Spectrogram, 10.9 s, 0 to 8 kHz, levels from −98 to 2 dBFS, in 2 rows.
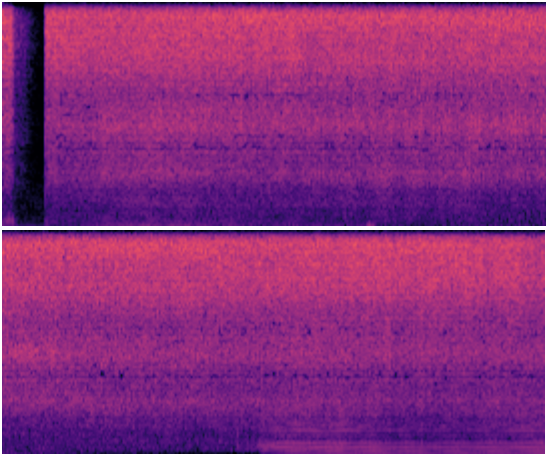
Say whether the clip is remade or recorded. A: recorded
